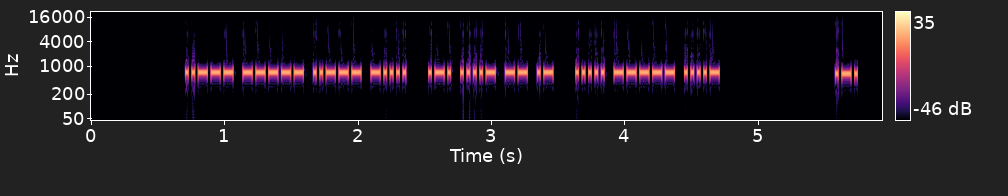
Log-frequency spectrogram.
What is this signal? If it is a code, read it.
Morse code, heard as a keyed tone, about 49 wpm, 700 Hz. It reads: 2026 R4MA 504 R
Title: Worked All Europe DX Contest - QTC Exchange with Repeats - 50wpm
